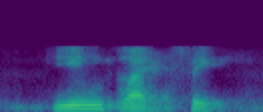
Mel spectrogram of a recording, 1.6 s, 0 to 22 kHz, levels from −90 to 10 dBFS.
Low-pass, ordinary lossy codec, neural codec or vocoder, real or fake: 7.2 kHz; AAC, 16 kbps; codec, 16 kHz, 0.5 kbps, FreqCodec, larger model; fake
